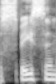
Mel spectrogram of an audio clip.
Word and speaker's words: Spasim: And then in that same year, there was also Space Sim. It's spelled SPA Sim, which is pretty interesting.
